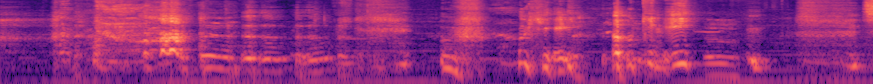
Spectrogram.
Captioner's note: laughs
